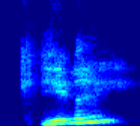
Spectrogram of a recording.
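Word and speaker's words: Guyenet: And there was a paper that was given by Stefan, is it Guinea? Yeah. Is that how it's pronounced?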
